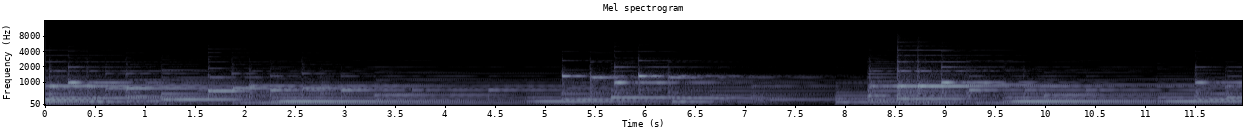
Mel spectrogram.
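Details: Gentle piano music plays throughout, slow melodic phrases over sustained low notes, with no animal voice.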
